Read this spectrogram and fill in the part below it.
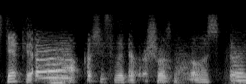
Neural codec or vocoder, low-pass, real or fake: codec, 44.1 kHz, 0.9 kbps, DAC; 10.8 kHz; fake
